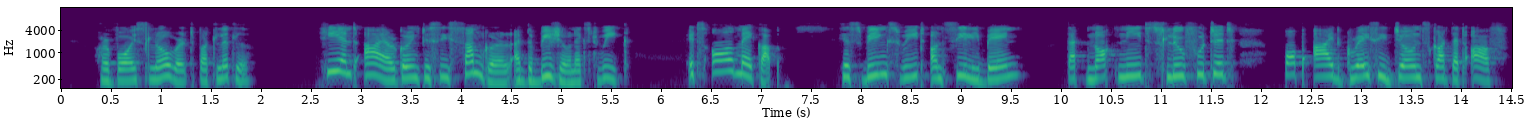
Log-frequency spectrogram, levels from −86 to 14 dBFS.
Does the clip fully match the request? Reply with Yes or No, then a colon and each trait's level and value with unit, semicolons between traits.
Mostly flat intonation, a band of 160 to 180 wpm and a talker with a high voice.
No: average, 4.1 semitones; average, 170 wpm; high, 220 Hz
